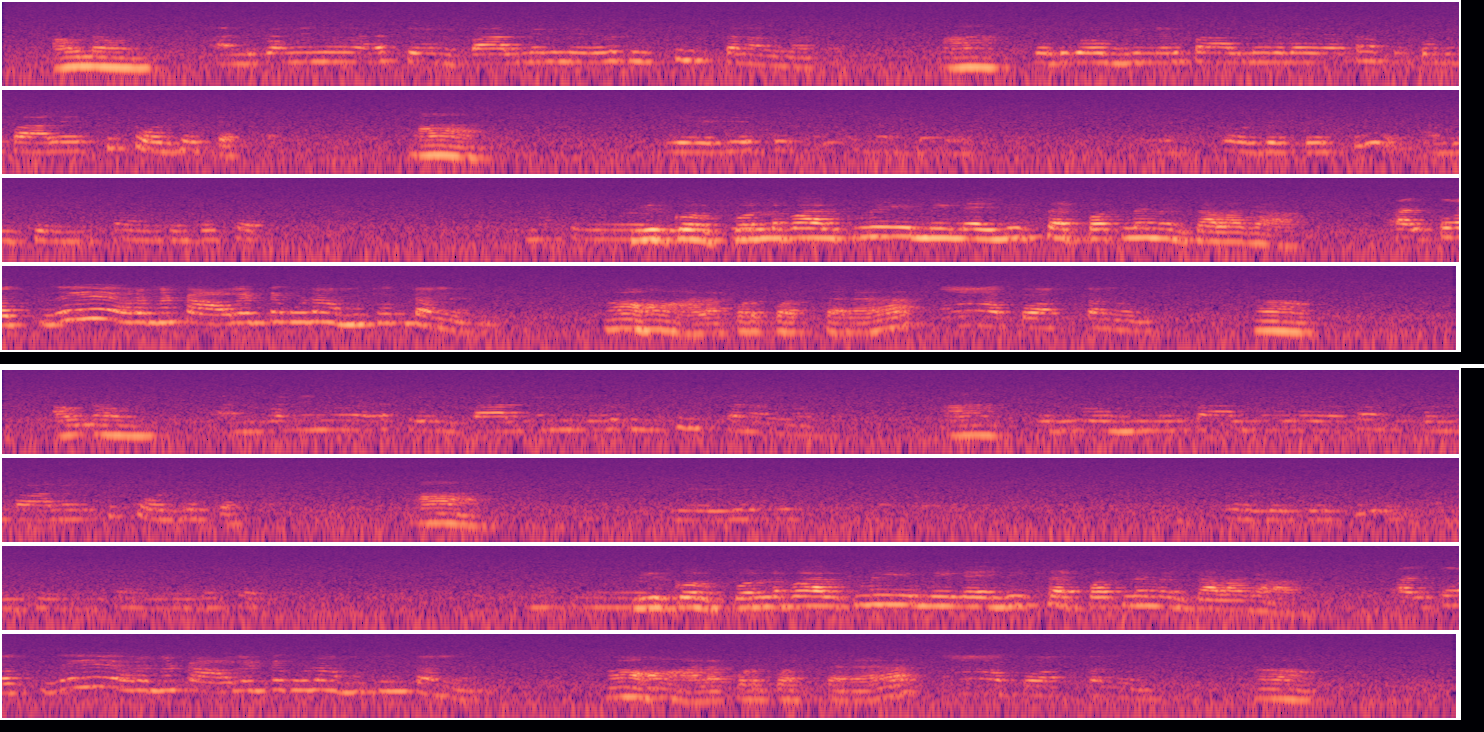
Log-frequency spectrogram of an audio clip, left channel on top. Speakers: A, on the left; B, on the left.
A: అవునవును
B: అందుక నేను అలా సేయను పాలమేద మీగడ తీస్ ఉస్తాననమాట
A: ఆ
B: గో గిన్నెడు పాలు మీగడయ్యాక అక్కుడ్ కొన్ని పాలేసి తోడు పెట్టేస్తా
A: మా
B: కొద్ వేడ్ జేసేసి దాంట్లో యేష్ తోడు బెట్టేసి అది చిన్ సాయంత్రంతో <unintelligible>
A: మీరు
B: ఎప్పటికప్పుడు
A: కొన్ కొన్న
B: ఇంత
A: పాళ్కి మీ మీ నెయ్ మీక్ సరిపోతున్నామో ఇంకా అలాగా
B: సరిపోత్తుది ఎవరన్నా కావాలంటే కూడా అమ్ముతుంటానేన్
A: ఆహొ అలా కూడా పోత్తారా
B: ఆ ప్పోస్తాను
A: ఆ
